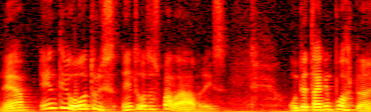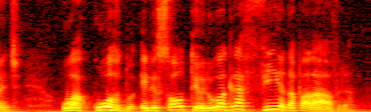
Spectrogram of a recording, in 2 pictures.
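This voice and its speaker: A man's voice: on the high side, dark tone, husky. A man with a Brazilian Portuguese accent teaching grammar in an exam-prep lecture, explaining step by step and often checking in with short tag questions.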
